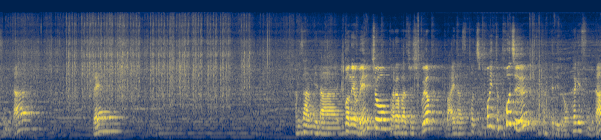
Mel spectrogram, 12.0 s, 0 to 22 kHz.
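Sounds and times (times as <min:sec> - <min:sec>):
camera shutters clicking: 0:01.2 - 0:05.5, 0:10.5 - 0:11.0.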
